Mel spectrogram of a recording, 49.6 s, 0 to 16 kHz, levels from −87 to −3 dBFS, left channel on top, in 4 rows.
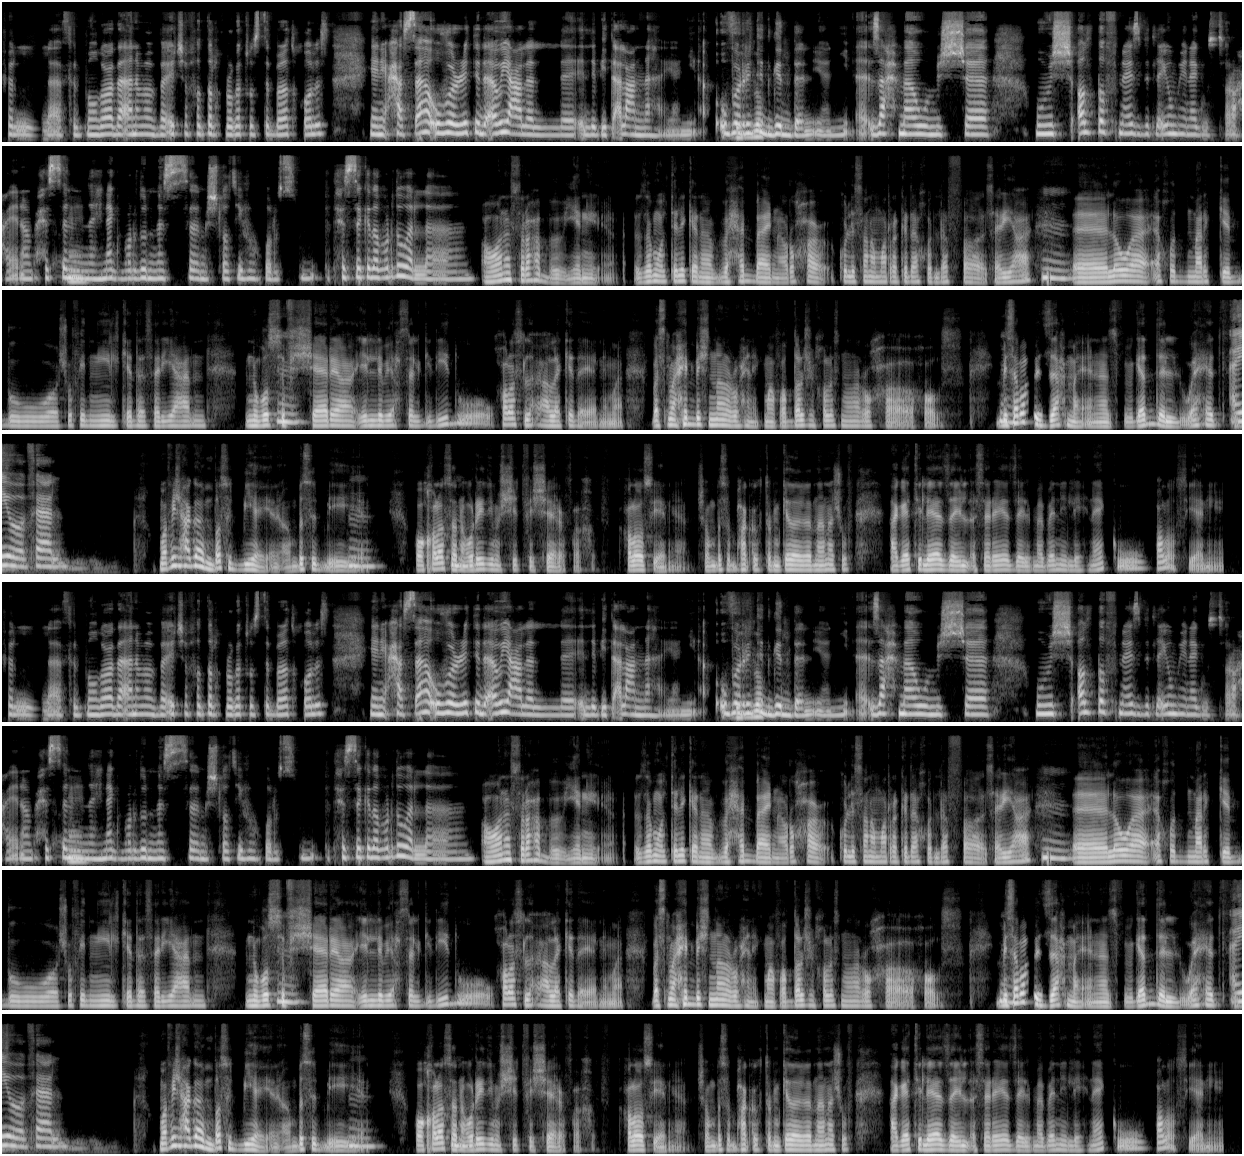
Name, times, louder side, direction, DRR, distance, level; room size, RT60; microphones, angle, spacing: voice 1, 0.0-17.1 22.8-23.1 27.5-27.8 34.8-35.0 37.1-38.1 40.6-41.0 41.7-41.9, left 1 dB, 15° left, 1.2 m, -25 dB
voice 2, 17.2-22.7 23.1-37.0 38.8-40.8 41.3-43.1 43.4-49.4, right 1 dB, 10° right, 1.1 m, -24 dB
head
